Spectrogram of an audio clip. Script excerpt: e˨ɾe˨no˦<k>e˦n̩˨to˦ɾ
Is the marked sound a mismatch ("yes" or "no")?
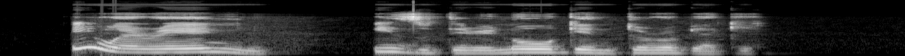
yes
